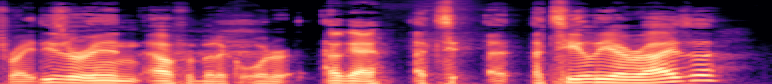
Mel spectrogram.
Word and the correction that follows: Atelier: Atelier Yes.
